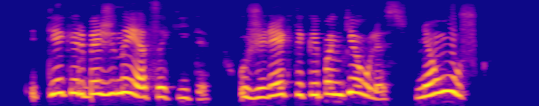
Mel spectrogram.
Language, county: Lithuanian, Šiauliai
